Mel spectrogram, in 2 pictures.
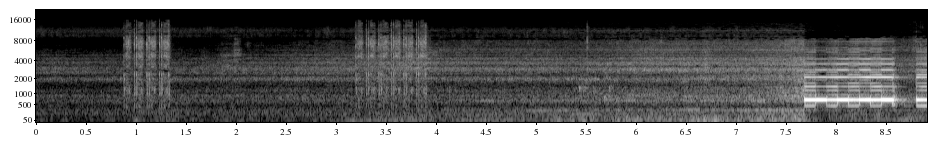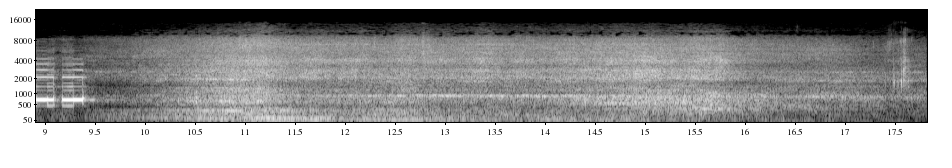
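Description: An approaching diesel locomotive sounds its horn in two short, loud blasts, then the train passes close by with engine rumble and the rush of wheels on rail, fading near the end.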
